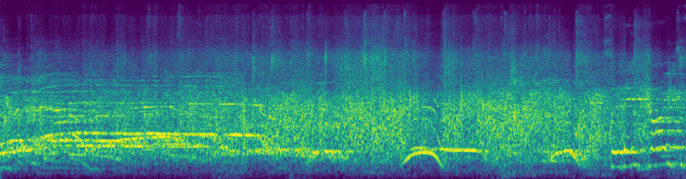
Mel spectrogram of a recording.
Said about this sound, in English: Can we just start by having a massive round of applause for Birdie, just like a music?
